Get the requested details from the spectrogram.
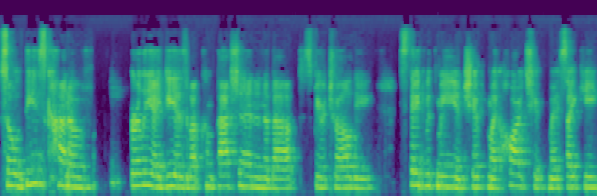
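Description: A woman speaks at a fairly slow pace with a medium pitch. Her intonation is monotone and flat, and her voice is somewhat breathy. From Israel. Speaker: psychedelic therapy practitioner. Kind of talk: interview.

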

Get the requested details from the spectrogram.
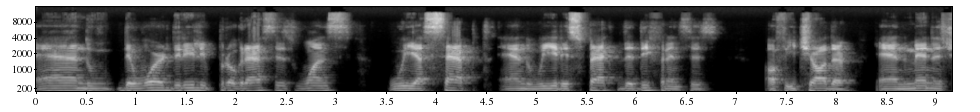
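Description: Speaking at a fairly slow pace in a Brazilian accent, a man uses a fairly low pitch and monotone, flat intonation. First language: Portuguese. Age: 30s. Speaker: artist. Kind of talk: casual interview.

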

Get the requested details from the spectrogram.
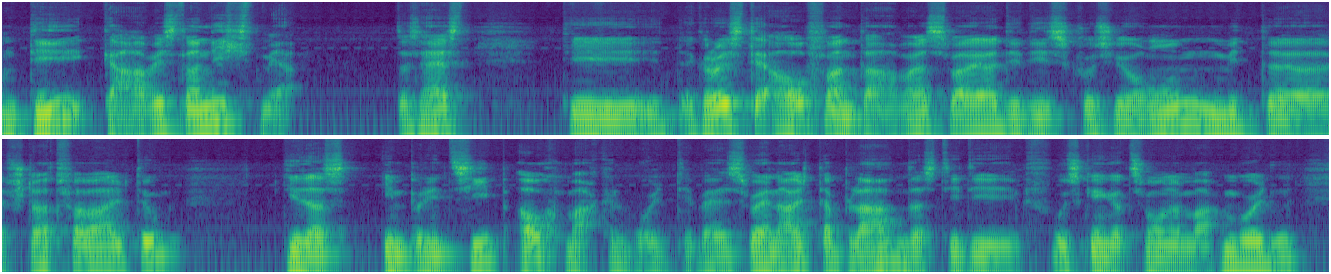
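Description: Somewhat breathy male voice of medium pitch, with lively intonation and a moderate pace. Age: 80s+. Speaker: transport scientist, professor emeritus. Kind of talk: interview.

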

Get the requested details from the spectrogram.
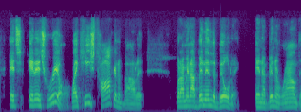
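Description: Man at a moderate pace with ordinary pitch variation and a normal speaking voice, on a very clean recording with a silent background. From Pittsburgh, Pennsylvania. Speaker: sports betting analyst. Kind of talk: casual chat.

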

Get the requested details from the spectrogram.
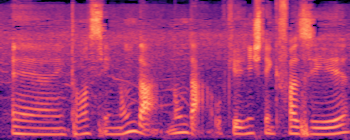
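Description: With music in the background, a woman talks at a very slow pace in a fairly low pitch. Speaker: musician guest. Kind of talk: interview answer.

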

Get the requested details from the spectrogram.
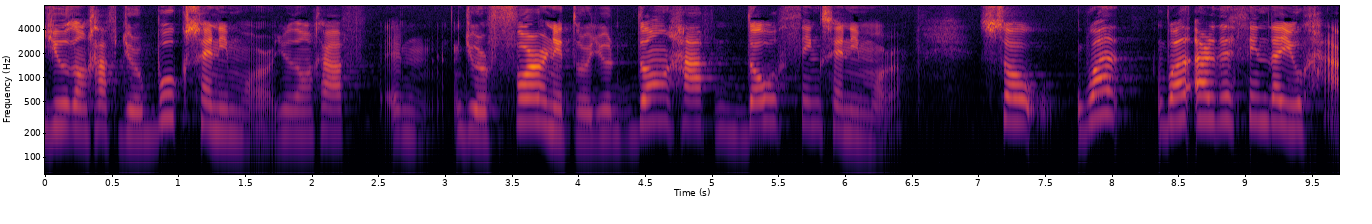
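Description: The speaker has a Venezuelan accent. The pace is fairly slow. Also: woman, fairly high pitch for a woman, lively intonation. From Venezuela (Barquisimeto). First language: Spanish. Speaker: poet and artist. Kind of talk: casual interview conversation. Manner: hesitant, halting.

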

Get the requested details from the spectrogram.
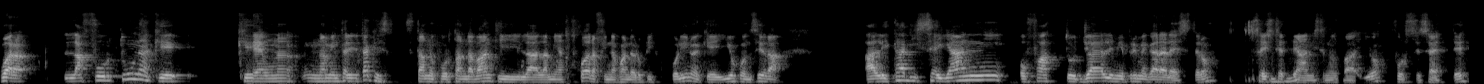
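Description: Lively in intonation, a man with a normal speaking voice and a fairly high pitch for a man talks at a moderate pace on a very clean recording with a silent background. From Italy. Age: 20s. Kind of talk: casual chat.

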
